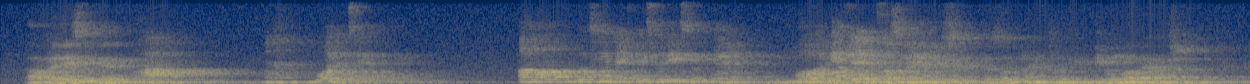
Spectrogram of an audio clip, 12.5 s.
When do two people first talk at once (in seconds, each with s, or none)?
8.0 s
